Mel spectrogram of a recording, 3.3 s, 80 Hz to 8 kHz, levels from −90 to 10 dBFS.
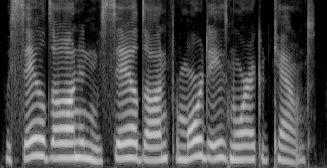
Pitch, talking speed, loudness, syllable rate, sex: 245 Hz, 255 wpm, -17 LUFS, 5.2 syllables/s, female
